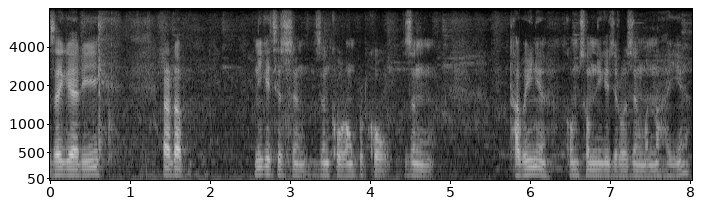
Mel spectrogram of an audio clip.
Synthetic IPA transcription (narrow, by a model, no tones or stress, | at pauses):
zajɡaɾi | ɾadap̚ | niɡezeɾzɯŋzɯŋkʰɯwɾaŋpʰɯɾkʰɯwzɯŋ | tʰabɯjnɯkʰɔmsɔmniɡezɯɾɔzɯŋmanːaɦajɯ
